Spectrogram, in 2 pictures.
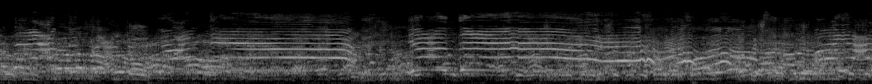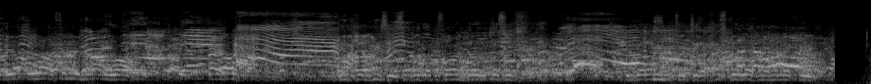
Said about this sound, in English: And then the gut-wrenching sound of a young child being treated in a hospital, followed by the sound of a small infant with an injured foot.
